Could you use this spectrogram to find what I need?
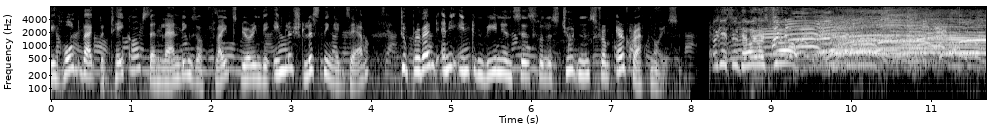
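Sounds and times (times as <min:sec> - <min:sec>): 
speech: 0:00.0 - 0:10.0
sophomores and juniors shouting good luck: 0:08.2 - 0:11.6
students cheering for exam takers: 0:08.3 - 0:11.6.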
